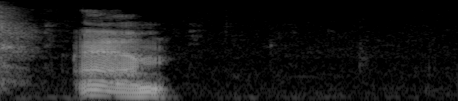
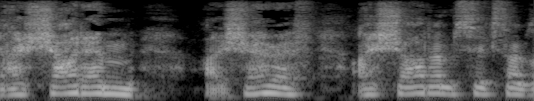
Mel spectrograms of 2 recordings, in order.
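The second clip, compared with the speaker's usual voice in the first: agitated Loomis; 5 semitones higher than usual. Retold or imitated. Loomis tells the sheriff he shot him, agitated. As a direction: play a rattled doctor protesting.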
